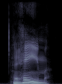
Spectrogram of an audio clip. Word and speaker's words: Haim: But if you listen to the first, I actually don't know, who, is it Haim or Haim? How do you say their name? – Haim.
